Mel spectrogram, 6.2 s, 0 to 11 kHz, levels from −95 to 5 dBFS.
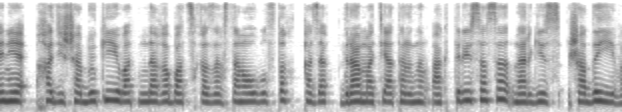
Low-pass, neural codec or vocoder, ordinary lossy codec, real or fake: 9.9 kHz; codec, 24 kHz, 6 kbps, HILCodec; none; fake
